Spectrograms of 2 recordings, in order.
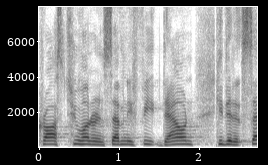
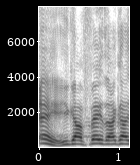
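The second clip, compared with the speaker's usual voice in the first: slow, drawled put-on Italian accent. Voicing an imaginary friend in a pictured conversation, with an italian accent. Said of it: "maybe with an Italian accent or something".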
